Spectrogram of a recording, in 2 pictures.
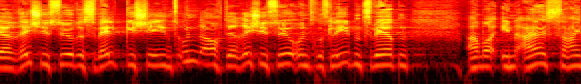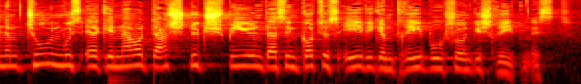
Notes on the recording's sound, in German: bei einer Veranstaltung der Liebenzeller Mission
